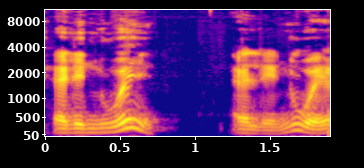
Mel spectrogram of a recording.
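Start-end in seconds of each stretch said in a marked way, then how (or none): 0.1-0.8 louder, astonished cry of delight; thrilled, disbelieving echo; joyful exclamation. A narrator's reading. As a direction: exclaim it as wonderful news. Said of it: "s'écria Cornélius".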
